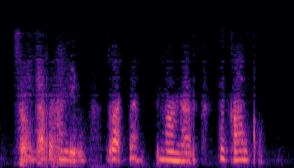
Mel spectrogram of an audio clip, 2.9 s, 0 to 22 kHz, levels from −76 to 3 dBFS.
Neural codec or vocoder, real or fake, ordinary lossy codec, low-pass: codec, 44.1 kHz, 0.9 kbps, DAC; fake; AAC, 32 kbps; 10.8 kHz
